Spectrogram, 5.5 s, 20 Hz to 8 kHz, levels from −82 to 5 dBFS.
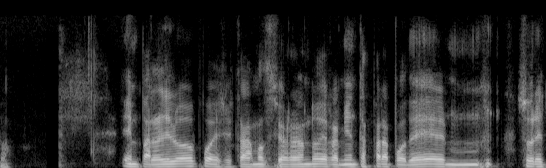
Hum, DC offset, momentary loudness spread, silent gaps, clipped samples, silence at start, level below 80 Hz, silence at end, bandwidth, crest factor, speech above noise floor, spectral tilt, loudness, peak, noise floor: none; under 0.1%; 9 LU; none; under 0.1%; 0 s; -46 dBFS; 0 s; 7.4 kHz; 16 dB; 40 dB; -7 dB/octave; -18 LUFS; -2 dBFS; -58 dBFS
